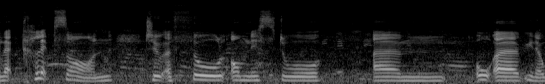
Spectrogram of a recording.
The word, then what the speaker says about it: Thule: So, on the front of your Omnistor, your Thule awning, that's the pronunciation.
